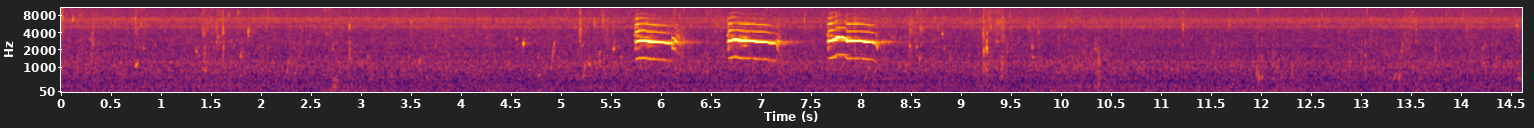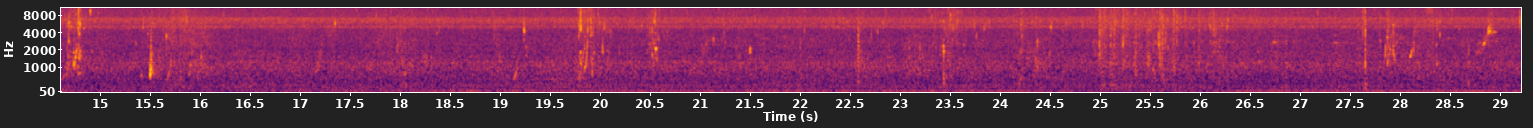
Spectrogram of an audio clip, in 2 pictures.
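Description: A bird calls three times in quick succession, about a second apart, each call a short pitched note.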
